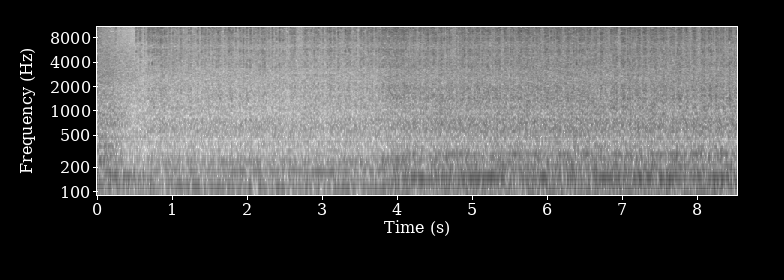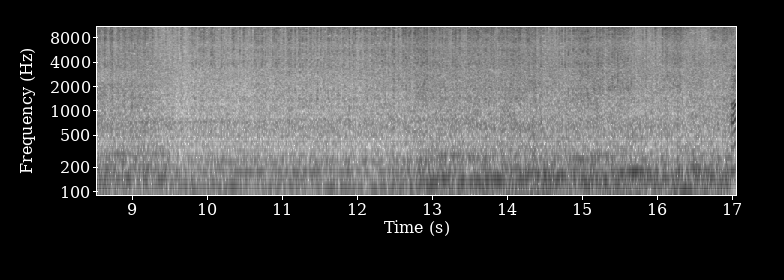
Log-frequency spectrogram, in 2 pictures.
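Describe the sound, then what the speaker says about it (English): An Allison aircraft engine being fired up off a big block Chevrolet engine at a farm machinery show: a steady, loud low rumble of running engines that swells and grows heavier toward the end. "Now they're going to fire that Allison aircraft engine up. And he'll fire that engine off the Chevrolet engine."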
